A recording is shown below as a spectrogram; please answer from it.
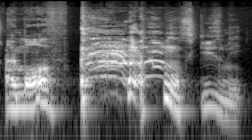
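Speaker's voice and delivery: real coughing fit breaking up the words; choking on smoke. Real, not acted. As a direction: try to talk through a cough after too big a hit. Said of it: "That was way too big a hit".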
